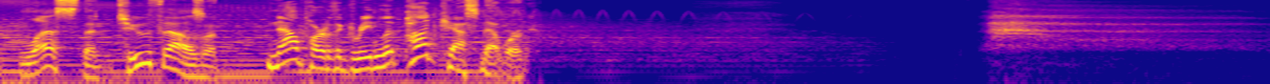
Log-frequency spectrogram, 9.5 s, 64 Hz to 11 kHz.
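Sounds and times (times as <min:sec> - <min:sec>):
speech: 0:00.2 - 0:04.1
deep breathing in and out: 0:05.2 - 0:06.2, 0:07.3 - 0:09.5.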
